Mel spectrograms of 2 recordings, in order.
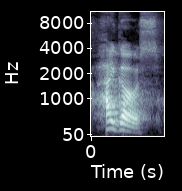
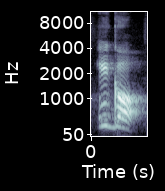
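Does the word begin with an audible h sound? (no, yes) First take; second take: yes; no. First: The word starts with an audible h sound. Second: The word starts with a vowel, no h. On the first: The speaker calls it wrong. "Most North Americans say Los Higos" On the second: The speaker calls it right. "Don't pronounce the H"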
